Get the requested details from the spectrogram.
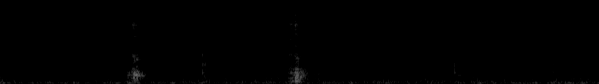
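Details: Cat, possibly wheezing: two sharp, brief hacking bursts and a few fainter ones, a coughing spell.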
